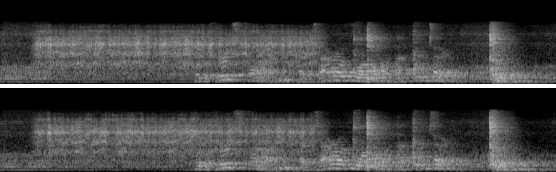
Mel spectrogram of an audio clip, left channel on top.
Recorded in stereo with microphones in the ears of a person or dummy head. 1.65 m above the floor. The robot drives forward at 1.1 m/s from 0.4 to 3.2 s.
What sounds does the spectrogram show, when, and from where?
1.9 s a man speaking: 45° left (ahead or behind), 1.5 m; by 4.5 s 25° left (ahead or behind), 2.5 m
3.5 s a door slam: 40° right (ahead or behind), 2 m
